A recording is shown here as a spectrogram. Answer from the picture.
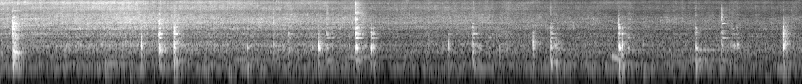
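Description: Chicken pieces, onion and freshly added tomato sizzling in a pot while a wooden spatula stirs them, with sharp knocks and scrapes of the spatula against the pot. The sizzle is loudest at first and dies down gradually.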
